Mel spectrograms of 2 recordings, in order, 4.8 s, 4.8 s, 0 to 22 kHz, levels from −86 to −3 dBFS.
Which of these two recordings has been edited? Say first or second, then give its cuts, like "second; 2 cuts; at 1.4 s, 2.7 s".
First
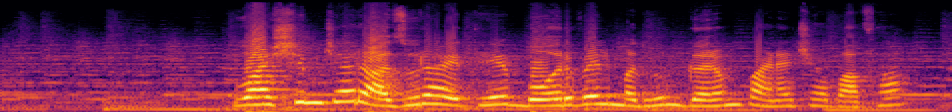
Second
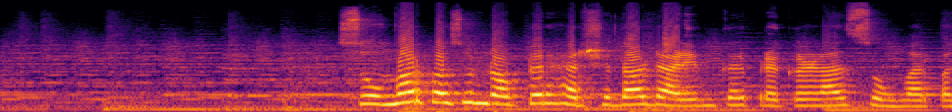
first; 1 cut; at 1.1 s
